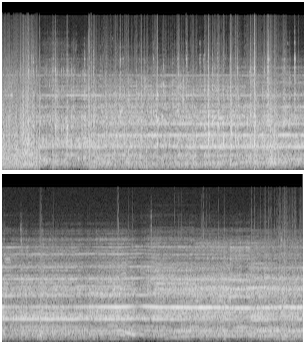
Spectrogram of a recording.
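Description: Potatoes knock and tumble against rattling rollers.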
